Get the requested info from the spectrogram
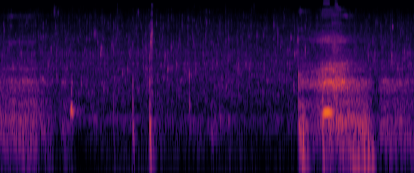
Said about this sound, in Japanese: ゴシゴシ鳴ってます。意外な音しますよね。シャワーオイルってこういう意外な音が鳴るからいいんです。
